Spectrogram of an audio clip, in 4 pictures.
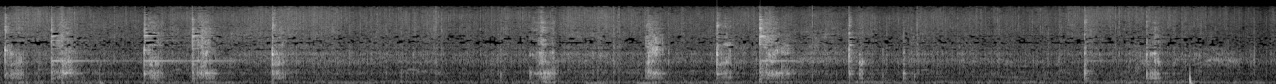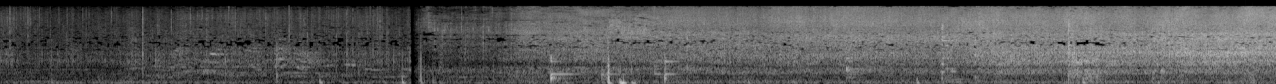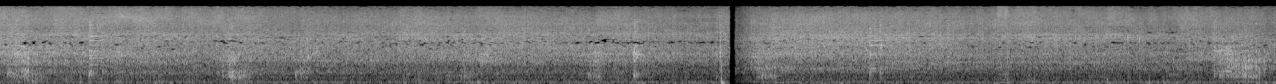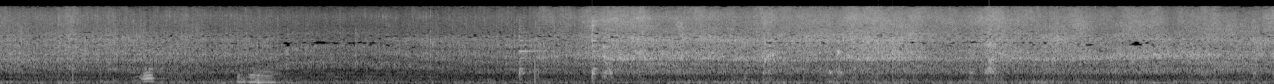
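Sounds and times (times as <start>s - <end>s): metal ladle scraping wok: 0.0s - 3.1s, 5.2s - 9.2s, 10.8s - 11.8s, 18.0s - 20.0s, 20.7s - 30.5s, 43.4s - 51.0s
chicken sizzling in a wok: 0.0s - 51.0s.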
